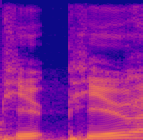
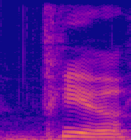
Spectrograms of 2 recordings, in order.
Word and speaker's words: Pugh: What did I say, like Pug? I don't know. – Pew, I think maybe. – Pew, yes, I'll take that.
